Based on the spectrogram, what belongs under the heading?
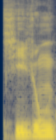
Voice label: "ji2 zhong1", Chinese

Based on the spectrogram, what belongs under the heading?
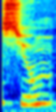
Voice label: "xiong2", Chinese

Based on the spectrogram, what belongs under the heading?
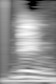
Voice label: "ling4", Chinese

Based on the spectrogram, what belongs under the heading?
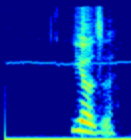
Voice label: "youzi", Chinese

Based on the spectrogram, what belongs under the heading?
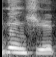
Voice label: "ren4 shi4", Chinese

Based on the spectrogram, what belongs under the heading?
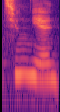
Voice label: "qing1 nian2", Chinese

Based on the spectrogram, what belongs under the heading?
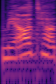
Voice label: "miao2tiao2", Chinese

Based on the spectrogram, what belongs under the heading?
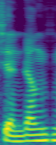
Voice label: "xian4zhang1", Chinese

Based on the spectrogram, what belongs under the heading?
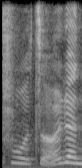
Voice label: "fu4 ze2 ren4", Chinese

